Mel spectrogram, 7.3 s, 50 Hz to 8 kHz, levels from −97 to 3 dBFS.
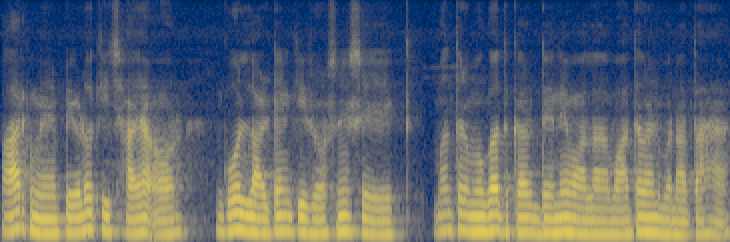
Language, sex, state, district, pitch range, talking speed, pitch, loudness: Hindi, male, Jharkhand, Ranchi, 125-140 Hz, 165 wpm, 130 Hz, -15 LUFS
